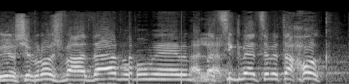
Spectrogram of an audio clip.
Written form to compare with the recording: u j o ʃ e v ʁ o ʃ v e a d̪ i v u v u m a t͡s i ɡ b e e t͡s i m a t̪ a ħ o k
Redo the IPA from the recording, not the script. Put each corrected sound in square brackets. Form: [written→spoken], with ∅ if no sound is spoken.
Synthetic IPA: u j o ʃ e v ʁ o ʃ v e a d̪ [i→a] v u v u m a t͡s i ɡ b e e t͡s [i→e] m [a→e] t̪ a ħ o k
